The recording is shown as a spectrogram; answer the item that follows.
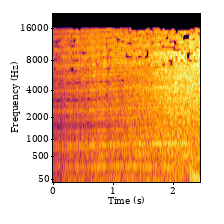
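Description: Transition sound effect: a rumbling, whooshing swell of noise with a few faint held tones, growing steadily louder as it builds.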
